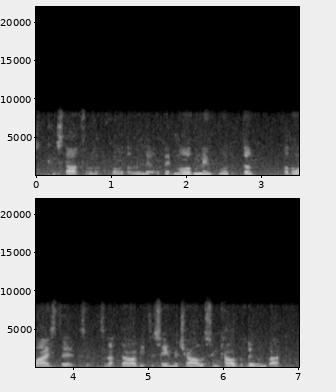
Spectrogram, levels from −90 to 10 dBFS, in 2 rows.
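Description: Noise suppressor artifacts run through the whole clip: the suppressor pulls the steady room noise down by about 21 dB between phrases, so it sinks and swells with the speech. Speech cut by the noise suppressor occurs at 0.0–2.11 s, 2.33–2.9 s, 3.3–3.43 s, 3.68–4.67 s, 4.85–5.53 s and 5.74–6.85 s. In each stretch, quieter parts of the speech are treated as noise and dropped by up to about 17 to 22 dB, so soft consonants, word endings or quiet phrases sound swallowed. The first stretch loses the most, roughly a second and a half.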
